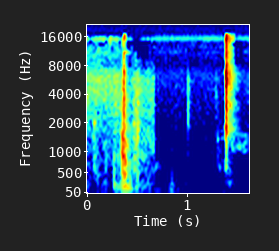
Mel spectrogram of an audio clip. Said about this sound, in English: She flicks on the light.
